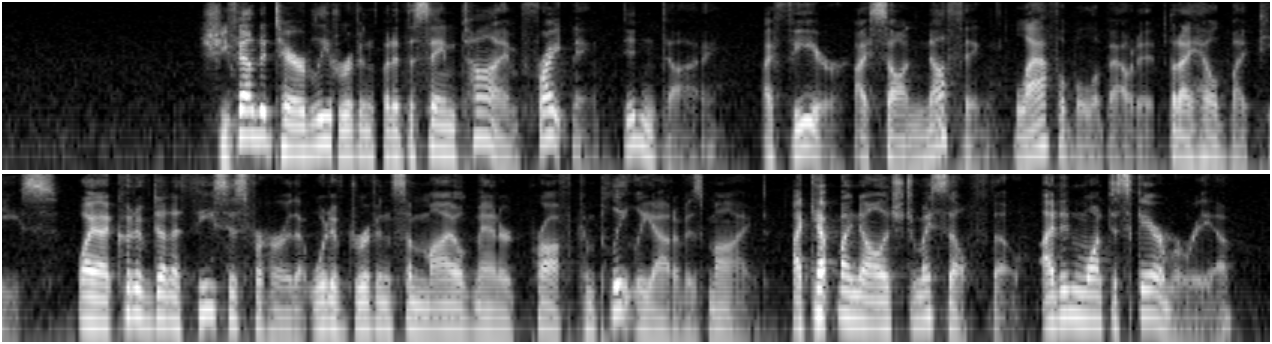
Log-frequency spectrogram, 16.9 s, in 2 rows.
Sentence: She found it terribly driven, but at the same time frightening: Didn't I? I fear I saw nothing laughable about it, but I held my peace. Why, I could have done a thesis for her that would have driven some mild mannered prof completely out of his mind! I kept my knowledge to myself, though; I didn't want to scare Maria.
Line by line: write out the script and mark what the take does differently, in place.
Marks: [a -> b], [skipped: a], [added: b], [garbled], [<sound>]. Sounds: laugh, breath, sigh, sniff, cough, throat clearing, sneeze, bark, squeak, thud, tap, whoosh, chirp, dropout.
She found it terribly driven, but at the same time frightening: Didn't I? I fear I saw nothing laughable about it, but I held my peace. Why, I could have done a thesis for her that would have driven some mild mannered prof completely out of his mind! I kept my knowledge to myself, though; I didn't want to scare Maria.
